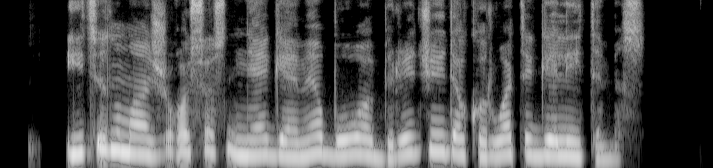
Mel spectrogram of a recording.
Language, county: Lithuanian, Panevėžys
